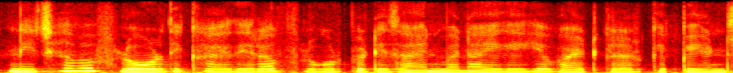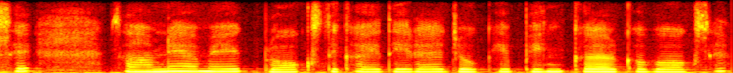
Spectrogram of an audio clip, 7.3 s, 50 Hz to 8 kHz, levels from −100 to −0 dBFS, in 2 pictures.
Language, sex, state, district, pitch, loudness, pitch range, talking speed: Hindi, female, Chhattisgarh, Raigarh, 255 Hz, -16 LUFS, 250-265 Hz, 270 wpm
